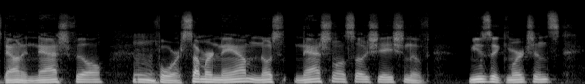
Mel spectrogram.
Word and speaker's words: NAMM: Is it pronounced NAMM?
